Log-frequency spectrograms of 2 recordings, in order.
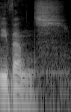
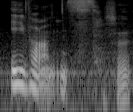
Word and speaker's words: Ifans: on a yeah and the last name is pronounced events events very good is that rhys yvonne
